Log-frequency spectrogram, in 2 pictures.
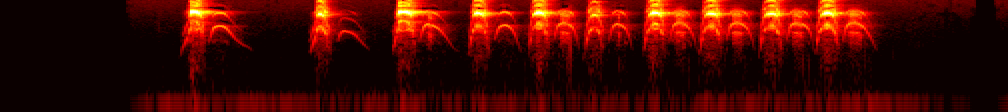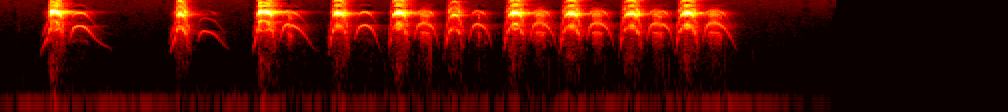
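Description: Northern cardinal singing: two phrases of quick, sharp, high notes that each fall steeply in pitch, about three notes a second, with a pause of about a second between the phrases.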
